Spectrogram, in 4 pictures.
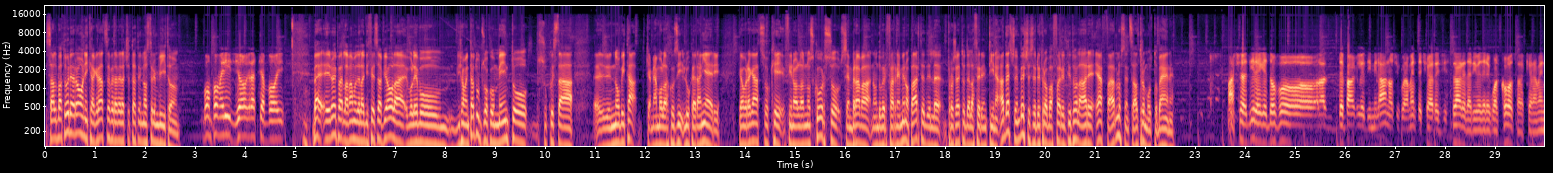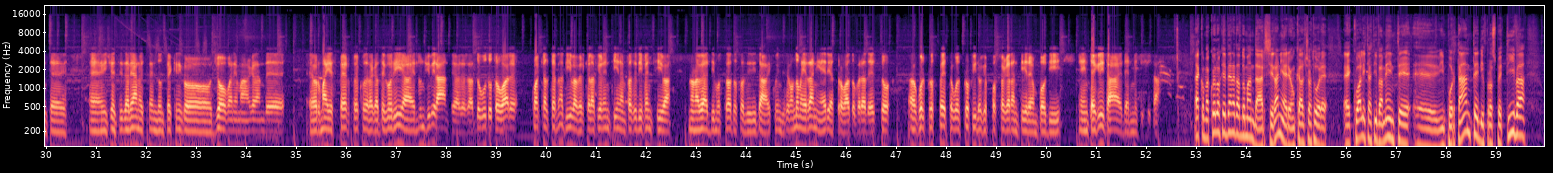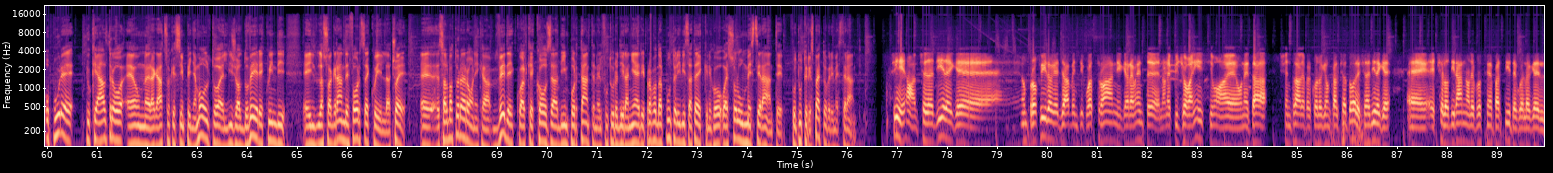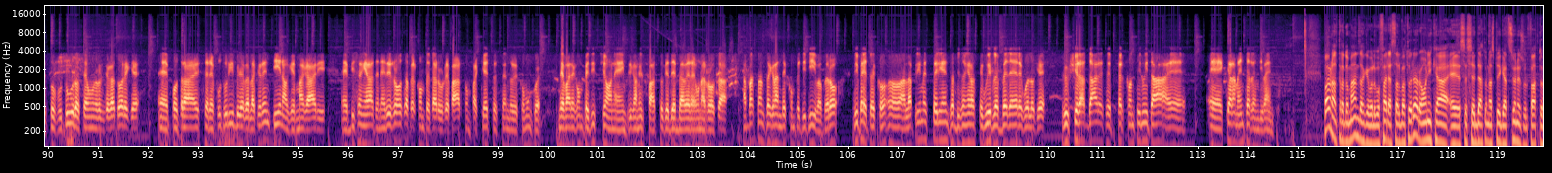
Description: L'ex difensore tra le altre anche del Napoli, Salvatore Aronica, ha parlato in esclusiva a Radio Firenzeviola durante la trasmissione "Viola Weekend".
